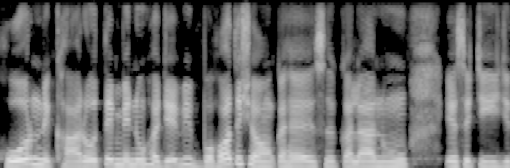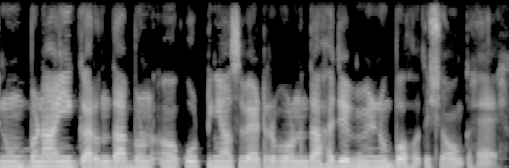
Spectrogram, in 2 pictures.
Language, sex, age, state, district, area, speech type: Punjabi, female, 30-45, Punjab, Moga, rural, spontaneous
